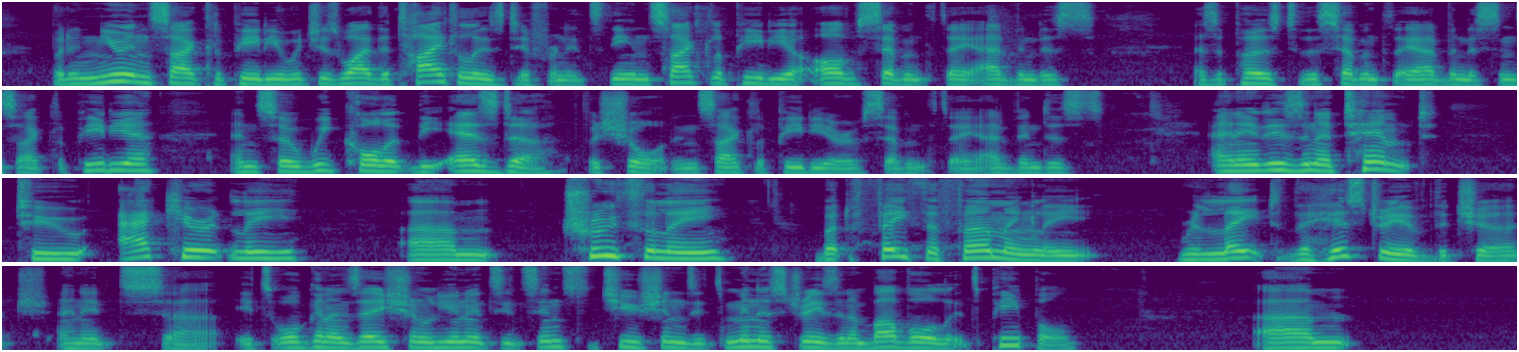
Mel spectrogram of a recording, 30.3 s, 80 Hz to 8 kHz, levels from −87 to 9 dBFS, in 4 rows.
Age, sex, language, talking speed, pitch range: 30-49, male, English, 140 wpm, 130-160 Hz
